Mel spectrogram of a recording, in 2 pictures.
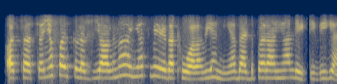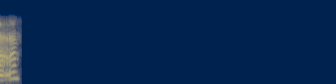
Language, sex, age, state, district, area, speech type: Dogri, female, 18-30, Jammu and Kashmir, Samba, rural, conversation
